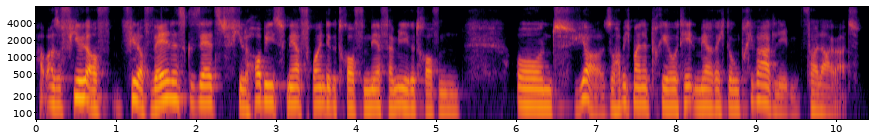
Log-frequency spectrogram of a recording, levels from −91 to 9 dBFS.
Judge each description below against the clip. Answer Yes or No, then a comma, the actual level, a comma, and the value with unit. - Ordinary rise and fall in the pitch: Yes, average, 3.2 semitones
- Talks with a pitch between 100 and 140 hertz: Yes, low, 135 Hz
